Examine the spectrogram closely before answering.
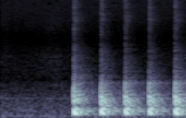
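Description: Five quick, evenly spaced knocks on a door ring out close and firm after a moment of near-silence, each a solid wooden thud with no voices present.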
